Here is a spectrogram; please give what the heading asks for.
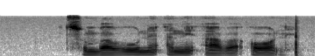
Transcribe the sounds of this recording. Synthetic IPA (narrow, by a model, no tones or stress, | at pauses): t͡sʰumbaβunɛʔaniʔaβa̰ʔɔːnɛ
